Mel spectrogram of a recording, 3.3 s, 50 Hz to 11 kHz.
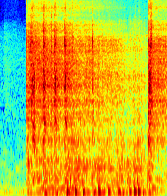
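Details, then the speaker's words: KTM Duke 200 with a leaking fuel pump hose whose clamp released: it fires up, runs rough and stumbles for a couple of seconds, then stalls. It dies at idle and loses power from lost fuel pressure, fixed by replacing the hose. "hindi siya nagtutuloy yung ah pag-andar ng motor namamatay siya ayan ayan namamatay"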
